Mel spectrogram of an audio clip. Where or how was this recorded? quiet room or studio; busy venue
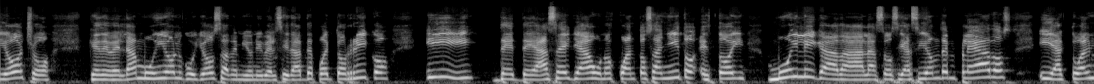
busy venue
